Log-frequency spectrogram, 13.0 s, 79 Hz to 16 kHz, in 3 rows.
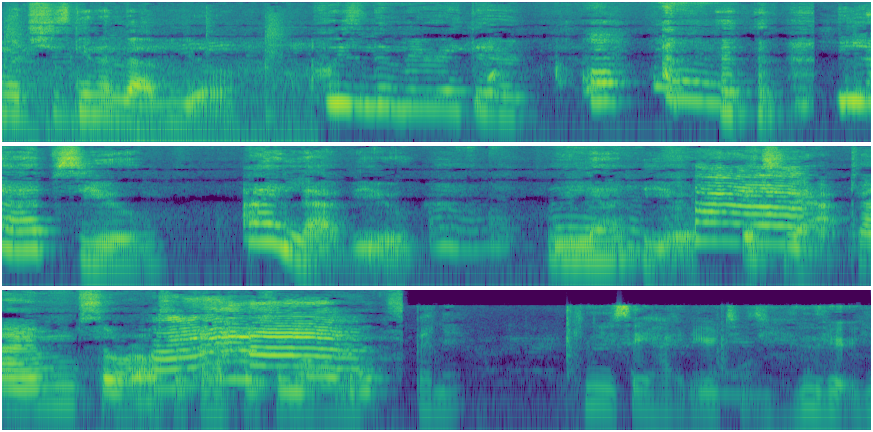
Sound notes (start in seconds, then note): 2.8 baby coos; 9.6 baby cries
